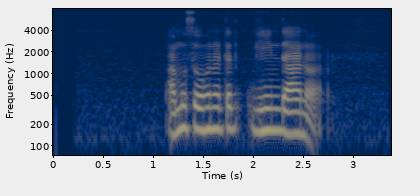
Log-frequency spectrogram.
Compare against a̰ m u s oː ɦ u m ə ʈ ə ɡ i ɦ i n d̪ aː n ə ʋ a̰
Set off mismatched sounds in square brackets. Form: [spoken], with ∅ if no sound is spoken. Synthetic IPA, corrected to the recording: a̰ m u s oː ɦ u [n] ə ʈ ə ɡ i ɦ i n d̪ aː n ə ʋ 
